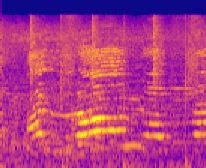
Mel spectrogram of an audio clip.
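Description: A woman's high-pitched laughter over background music with a steady beat.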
